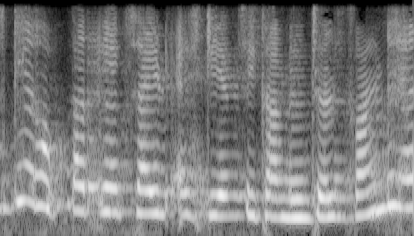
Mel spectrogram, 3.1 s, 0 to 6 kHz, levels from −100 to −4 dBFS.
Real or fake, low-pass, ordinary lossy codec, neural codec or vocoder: fake; 5.4 kHz; none; codec, 16 kHz in and 24 kHz out, 0.6 kbps, FireRedTTS-2 codec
